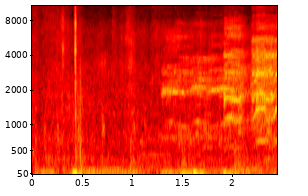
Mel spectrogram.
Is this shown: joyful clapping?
no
